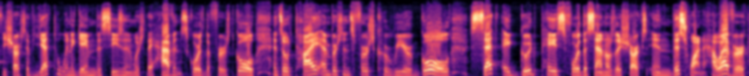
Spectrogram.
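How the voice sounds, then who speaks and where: Measured man reviewing a hockey game. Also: a little high, a bit bright, no room sound, clean studio sound. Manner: measured, analytical delivery. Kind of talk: scripted-sounding game review.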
